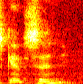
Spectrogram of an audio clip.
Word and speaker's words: Gibson: My name's Eunice Gibson, E-U-N-I-C-E, Gibson, G-I-B-S-O-N.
